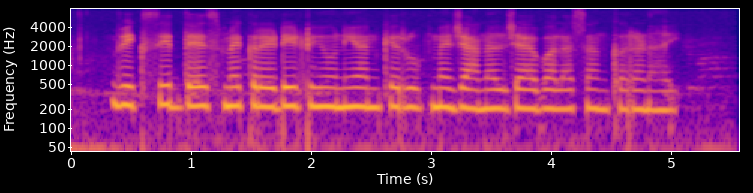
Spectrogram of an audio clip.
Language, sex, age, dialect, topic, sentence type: Magahi, female, 25-30, Southern, banking, statement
